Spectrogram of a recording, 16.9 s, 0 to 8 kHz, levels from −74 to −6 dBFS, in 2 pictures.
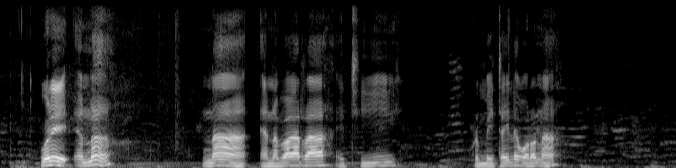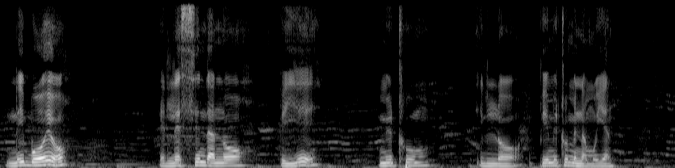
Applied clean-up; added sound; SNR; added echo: none; none; none; none.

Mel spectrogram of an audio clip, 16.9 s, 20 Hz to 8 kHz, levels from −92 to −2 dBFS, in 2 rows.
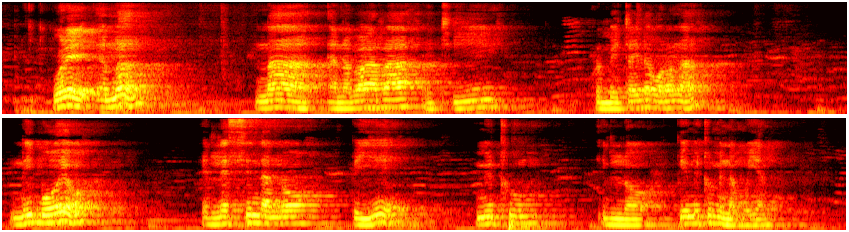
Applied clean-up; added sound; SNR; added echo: none; none; none; reverberation time 1.1 s.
